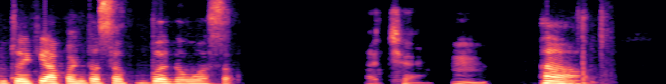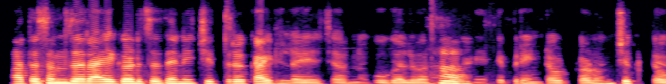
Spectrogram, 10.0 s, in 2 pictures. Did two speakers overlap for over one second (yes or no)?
no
